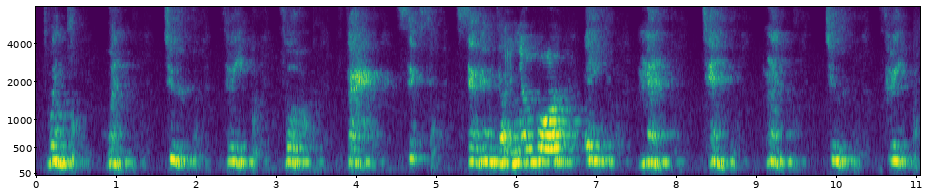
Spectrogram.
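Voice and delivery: counting reps mid sit-up; strained counting while doing sit-ups. Real, not acted. Counting reps during sit-up workout.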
